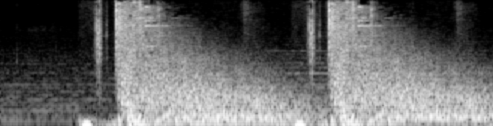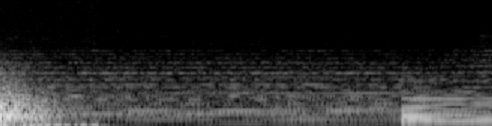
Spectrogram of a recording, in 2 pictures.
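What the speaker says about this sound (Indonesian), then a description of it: "dengan cepat segera menembak kedua tentara itu" Two loud gunshot effects ring out in a stage drama about Palestine at a school language-month event. Each blast is followed by a long reverberant decay, then near-silence with a faint low hum.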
